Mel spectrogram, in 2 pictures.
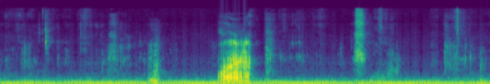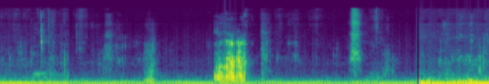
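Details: Shih Tzu dog after eating: two short, guttural burps, loud; owner notes it ate fast with twisted posture, and burping lessened once eating posture was corrected; normal eructation.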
